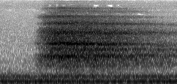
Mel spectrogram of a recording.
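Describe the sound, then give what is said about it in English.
A slow, deep breath taken in and then exhaled out through the mouth, a soft airy rush that swells and then gradually fades over about two seconds, with no talking and a faint steady hum underneath. “So bringing your attention to your belly, we're going to take a breath in, and then we're going to exhale out through the mouth.”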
